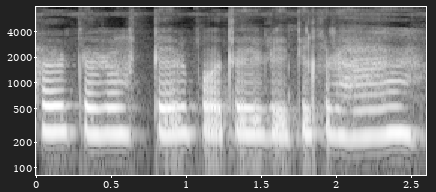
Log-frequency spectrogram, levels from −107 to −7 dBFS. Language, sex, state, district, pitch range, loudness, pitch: Hindi, female, Arunachal Pradesh, Lower Dibang Valley, 255-260 Hz, -14 LUFS, 255 Hz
